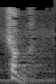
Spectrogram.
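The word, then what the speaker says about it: Utqiaġvik: If I were to try to write this out for you phonetically in English, I would not spell it capital K, capital Y, capital U, capital G as kyug, and not quite capital K-E-Y, capital U-G, ki-ug. It's almost like capital K, small y, U-G. It's kyug.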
